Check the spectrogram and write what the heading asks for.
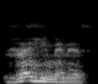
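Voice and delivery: imitating a slip, "Regímenes" stressed on RÉ; misplaced stress. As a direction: hit the first syllable of "Regímenes" hard. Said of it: "Una vez en cadena nacional de televisión dijo".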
